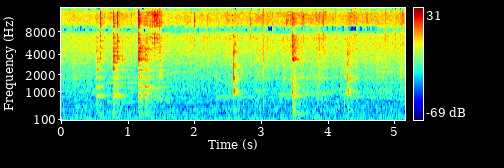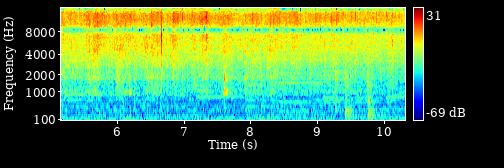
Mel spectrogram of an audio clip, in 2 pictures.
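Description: Dry ingredients for village-style chicken sambar being roasted and stirred in a pan: a soft, steady sizzle with scattered scraping clicks of the spoon, close and without talk.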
